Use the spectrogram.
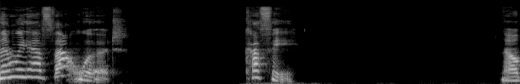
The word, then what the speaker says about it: Kaffee: And then we have that word, Kaffee. Now, based on the German rule, the emphasis would be on the first word, Kaffee, but a lot of people say Kaffee.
